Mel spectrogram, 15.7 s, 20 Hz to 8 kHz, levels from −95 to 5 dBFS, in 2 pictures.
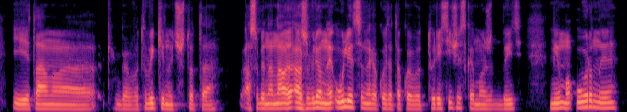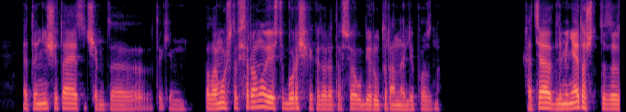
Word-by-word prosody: и 120 -3 +2
там, 120 0 +2
а, 110 -1 -2
как - - -19
бы 115 -1 -3
вот 110 +1 -9
выкинуть 125 -3 0
что-то, 115 -1 -4 0.3
особенно 125 -1 +1
на 130 +2 +6
а 145 - +6
оживленной 130 +1 +4
улице, 155 0 +4
на 130 - +1
какой-то 120 0 -2 0.4
туристической, 130 +3 -3
может 115 -1 -4
быть, 120 +1 -5 0.3
мимо 135 +1 +3
урны 145 -2 +2 0.4
это 130 - -5
не 125 +1 0
считается 130 -1 -1
чем-то 110 -1 -7
таким. 115 -1 -15 0.2
Потому 125 +3 0
что 135 0 -5
всё 145 - -2
равно 160 +2 +2
есть 140 -2 +3
уборщики, 130 -1 -1
которые 115 0 -4
это 120 - -10
всё 125 - -2
уберут 115 -1 -3
рано 110 -1 -3
или 110 +1 -6
поздно. 110 +2 -11 1.0
Хотя 140 -1 +4
для 125 +1 -2
меня 130 +3 +5
это 150 -1 +3
что-то, 120 -2 -2
125 Hz, 165 wpm, -23 LUFS, 115-135 Hz, 1.0 s, на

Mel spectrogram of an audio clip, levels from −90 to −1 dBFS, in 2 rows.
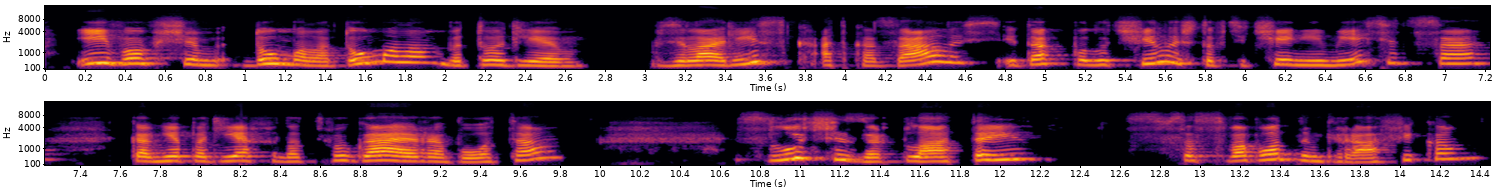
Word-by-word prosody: И, 320 +2 +6
в 300 - -1
общем, 295 -6 0
думала, 230 -3 +1
думала. 350 - +1
В 210 - -3
итоге 210 -4 -1 0.4
взяла 215 +3 +4
риск, 360 - -2
отказалась. 225 - 0
И 225 - -8
так 270 +3 +1
получилось, 245 +8 -1
что 220 - -5
в 215 - -20
течение 220 +2 -2
месяца 300 - -2 0.5
ко 225 - +2
мне 230 +2 +1
подъехала 225 -2 -2
другая 245 -2 +6
работа 200 - -2 1.0
с 255 -3 -18
лучшей 315 +1 +3
зарплатой, 220 +10 +1 0.4
с - - -19
со 245 - -4
свободным 245 +2 0
графиком. 220 - -3
240 Hz, 120 wpm, -23 LUFS, 215-295 Hz, 1.0 s, И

